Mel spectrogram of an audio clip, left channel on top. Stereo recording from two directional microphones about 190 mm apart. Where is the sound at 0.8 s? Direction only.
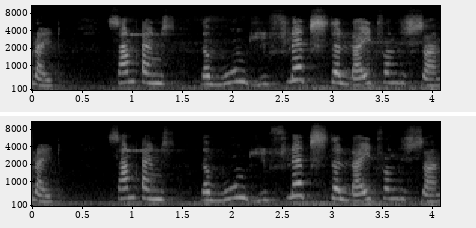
35° right (ahead or behind).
